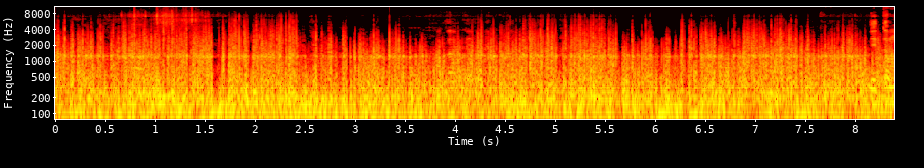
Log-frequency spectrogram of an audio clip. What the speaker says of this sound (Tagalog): Dito mga paps, napakalakas ng hangin.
